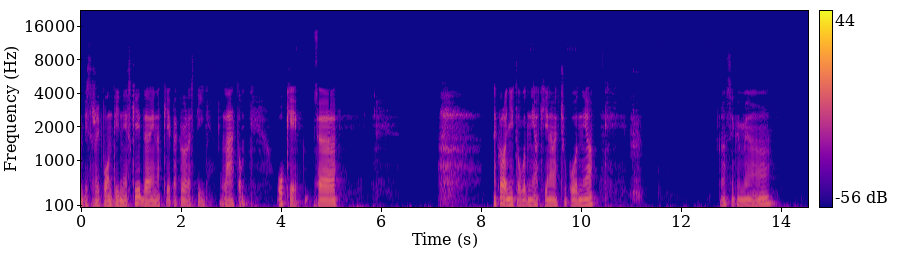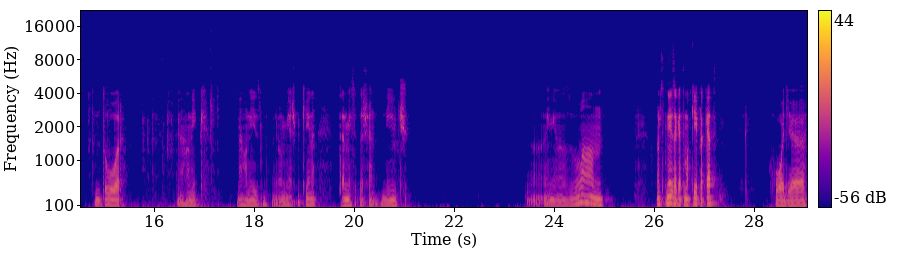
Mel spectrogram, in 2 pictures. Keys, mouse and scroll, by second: 4.2 alt+middle click, 4.2 click, 8.9 click, 11.0 scroll up 1, 11.5-13.5 drag, 14.5-16.9 typing, 17.1 Return, 19.1-19.6 scroll down 1, 26.3-26.9 click, 27.3 scroll down 1.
